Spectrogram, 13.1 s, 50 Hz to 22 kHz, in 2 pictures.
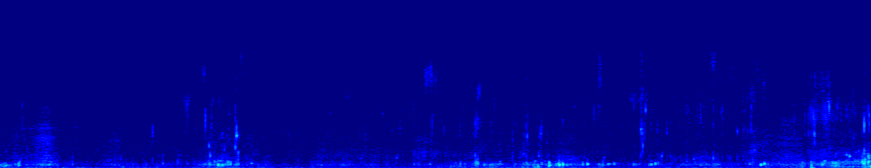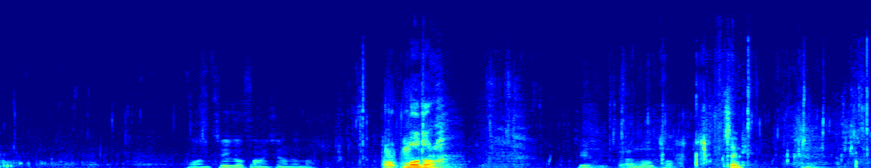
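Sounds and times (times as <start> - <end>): muddy water splashing: 3.2 - 7.8, 9.0 - 13.0.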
